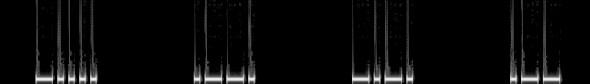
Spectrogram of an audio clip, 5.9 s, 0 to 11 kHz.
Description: Morse code, heard as a keyed tone, about 23 wpm, spaced as for 8 wpm, 700 Hz. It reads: 6PCW
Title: USA Call Signs - 6x Character Spacing - 22wpm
